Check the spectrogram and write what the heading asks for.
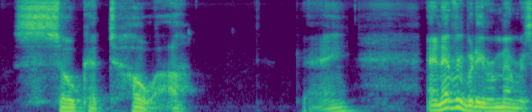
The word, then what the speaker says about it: SOHCAHTOA: string all those letters together without the dashes s-o-h-c-a-h-t-o-a and that word is generally pronounced sohcahtoa okay and everybody remembers how to say it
